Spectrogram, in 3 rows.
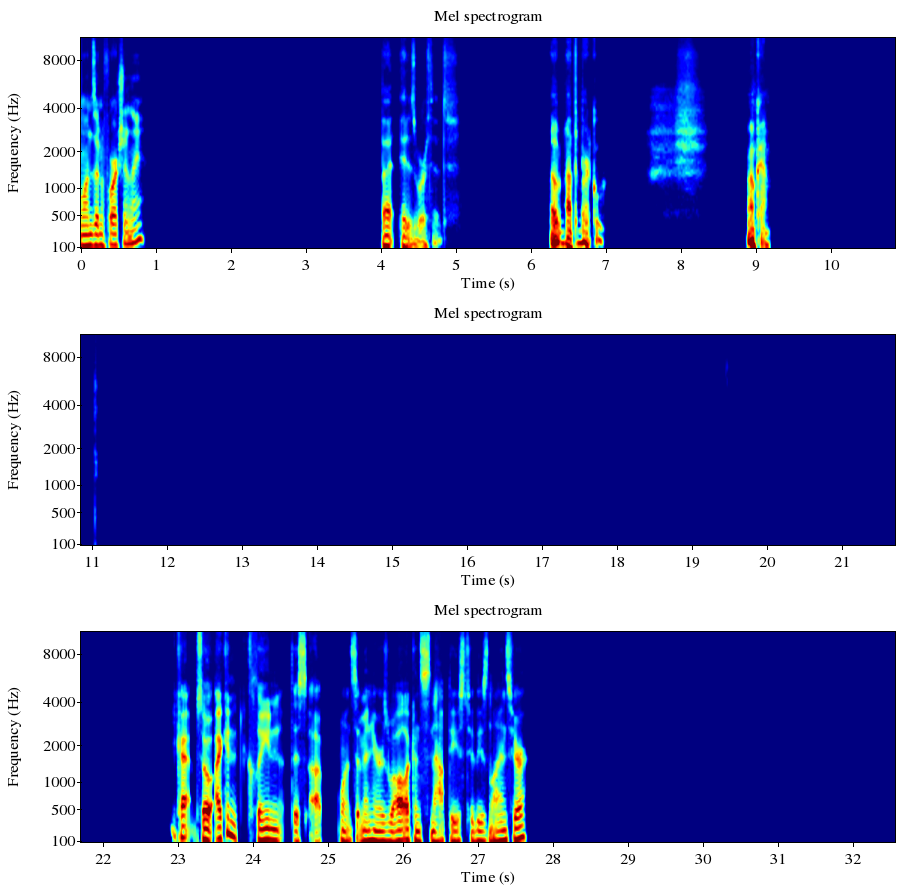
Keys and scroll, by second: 6.3 super+z, 9.9 super+-, 12.6 super+-, 13.0 super+=, 15.0 BackSpace, 15.6 super+-, 20.9 super+=, 32.1 super+z.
